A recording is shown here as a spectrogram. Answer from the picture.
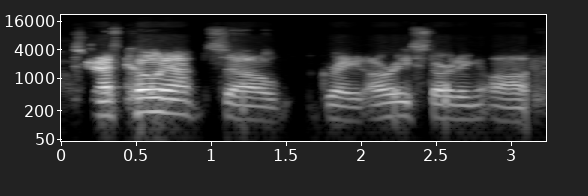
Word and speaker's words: Strathcona: Strathcona. Strathcona.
